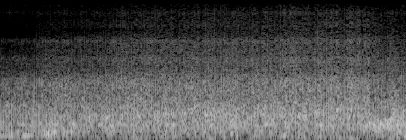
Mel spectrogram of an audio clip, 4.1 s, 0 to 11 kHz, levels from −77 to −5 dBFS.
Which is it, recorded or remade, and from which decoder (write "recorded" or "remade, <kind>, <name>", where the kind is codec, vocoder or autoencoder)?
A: remade, vocoder, WaveNeXt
